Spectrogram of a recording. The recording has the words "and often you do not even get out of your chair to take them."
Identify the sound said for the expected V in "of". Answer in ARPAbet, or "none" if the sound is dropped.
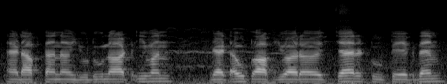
P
